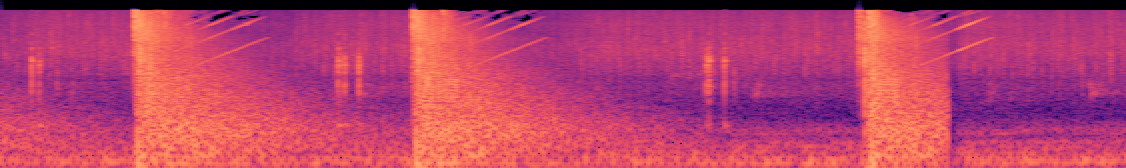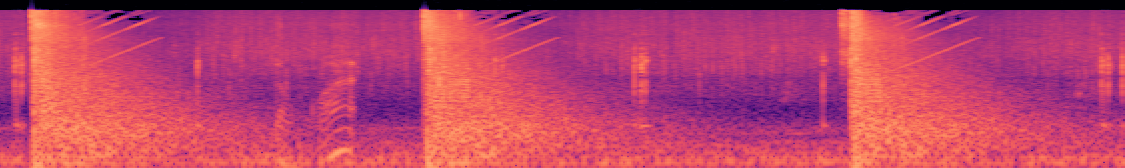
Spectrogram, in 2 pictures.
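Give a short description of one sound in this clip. Rifle shots ring out loudly, each followed by a long echoing boom.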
